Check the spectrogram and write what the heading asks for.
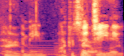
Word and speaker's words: Baggini: I think he's British, so Baggini would be fine.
